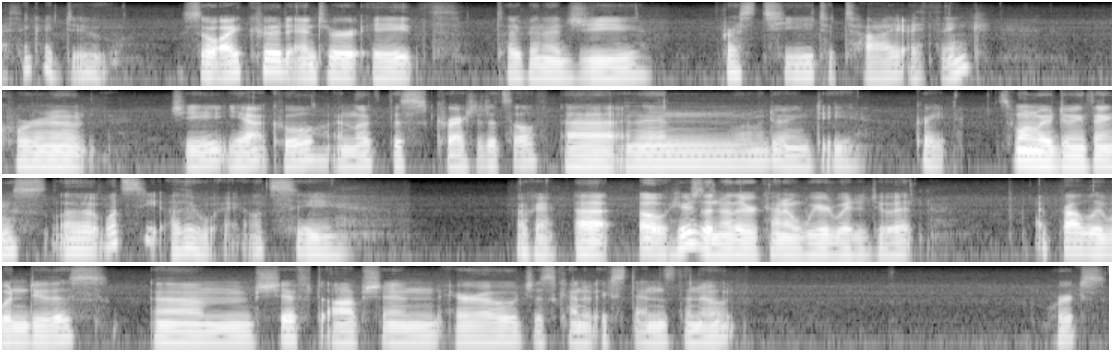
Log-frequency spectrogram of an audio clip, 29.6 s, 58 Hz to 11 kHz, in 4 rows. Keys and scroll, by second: 3.2 g, 4.7 t, 7.2 6, 8.0 g, 12.9 d, 15.0 super+z, 15.1 super+z, 16.3 super+z, 19.4 Home, 25.7 alt+shift+Right.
